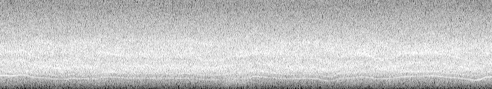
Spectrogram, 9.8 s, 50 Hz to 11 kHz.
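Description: Whine of a 3-inch FPV quadcopter's brushless motors (1407 3400kv) spinning HQProp 3x3x8 three-blade props, over a steady hiss. The pitch wavers with throttle, dipping briefly several times and climbing back.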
